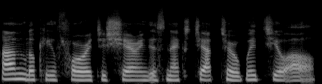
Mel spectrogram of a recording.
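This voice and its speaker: A woman with a Dutch accent talks through a personal vlog in an earnest, steady way. Her voice is smooth and clear, sitting at a middle pitch. The sound is dry and close, with no room echo. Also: moderate pace. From Netherlands. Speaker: vlogger. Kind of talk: scripted personal vlog narration.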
